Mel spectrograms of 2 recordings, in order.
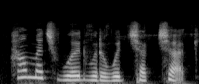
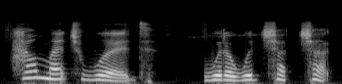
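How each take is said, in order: First: It is read at a fast pace. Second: It is read at a slow pace.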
